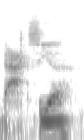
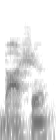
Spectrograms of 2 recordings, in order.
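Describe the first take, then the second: First: The middle consonant sounds like 'ks'. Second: The middle consonant sounds like 'sh'. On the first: The speaker calls it wrong. "a lot of people pronounce it Baxia" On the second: The speaker calls it right. "supposed to be pronounced Basha"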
